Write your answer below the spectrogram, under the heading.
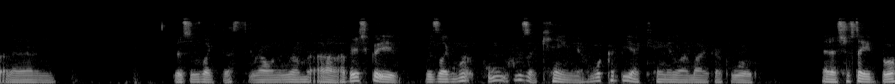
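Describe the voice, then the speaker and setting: At a moderate pace, a man with a medium pitch talks with lively intonation and a somewhat breathy voice, leaving long, frequent pauses. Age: 20s. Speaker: gaming streamer. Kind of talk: casual chat. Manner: casual, filler-heavy.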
